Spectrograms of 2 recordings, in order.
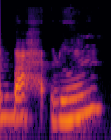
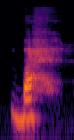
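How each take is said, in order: First: بحرن with the final n of tanween sounded. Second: بحر with the ending stopped and no n; بحر stopped short; stopped with jazm. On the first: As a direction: say بحرن with a clear nun ending. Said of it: "ہمارے پاس دو options ہے". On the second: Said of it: "جزم دے دیں گے". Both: Shown as a demonstration.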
